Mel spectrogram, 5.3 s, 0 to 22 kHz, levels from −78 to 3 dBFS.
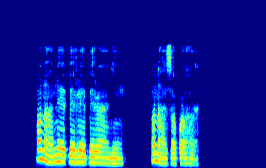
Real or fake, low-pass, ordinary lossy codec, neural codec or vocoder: fake; 7.2 kHz; none; codec, 16 kHz, 4.8 kbps, FACodec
